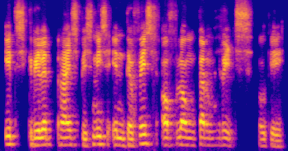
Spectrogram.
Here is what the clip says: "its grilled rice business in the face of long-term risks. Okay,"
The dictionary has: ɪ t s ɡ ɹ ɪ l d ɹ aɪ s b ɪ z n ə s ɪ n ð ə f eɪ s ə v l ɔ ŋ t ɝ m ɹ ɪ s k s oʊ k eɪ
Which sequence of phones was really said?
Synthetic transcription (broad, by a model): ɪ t s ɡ ɹ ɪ l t ɹ aɪ s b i s n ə s ɪ n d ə f eɪ s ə f l ɔ ŋ t ɝ m ɹ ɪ k s oʊ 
